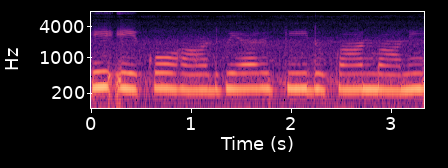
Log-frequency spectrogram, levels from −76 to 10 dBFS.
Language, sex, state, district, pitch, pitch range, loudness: Hindi, female, Bihar, Darbhanga, 245 Hz, 240-250 Hz, -13 LUFS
